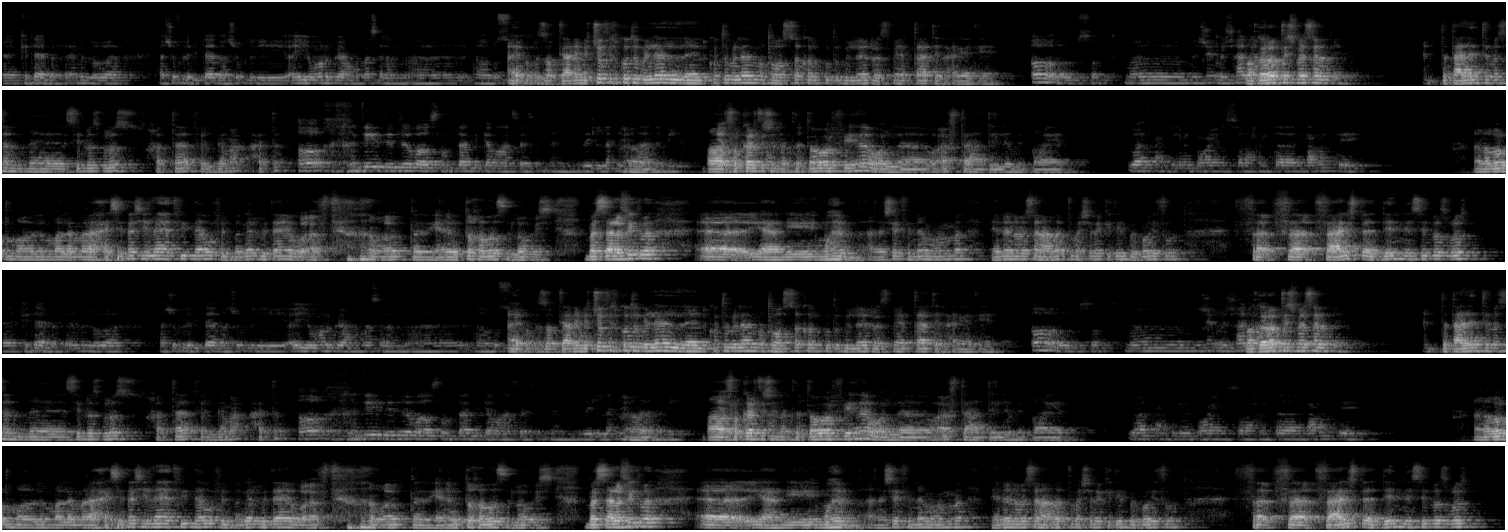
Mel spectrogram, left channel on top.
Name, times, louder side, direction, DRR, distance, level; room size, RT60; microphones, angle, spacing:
voice 1, 0.0-5.4 10.3-13.4 18.0-21.9 22.2-23.1 26.3-28.6, left 2 dB, 45° left, 3 dB, 0.7 m, -38 dB
voice 2, 5.1-9.9 12.0-12.2 12.4-13.3 14.2-17.8 21.2-21.5 22.1-25.7 29.8-44.7, equal, 5° left, -1 dB, 0.4 m, -28 dB
3.1 x 2.3 x 3.9 m, 0.71 s
head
